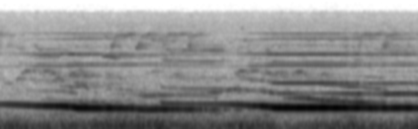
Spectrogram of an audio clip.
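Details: Dog howls in long, smooth drawn-out notes, gently sliding down then lifting again into a sustained steady tone, with a constant low rumble behind.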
